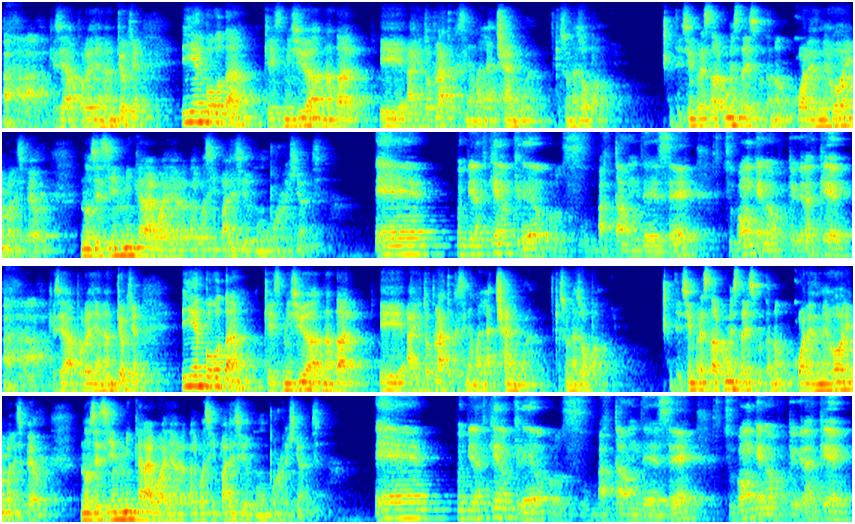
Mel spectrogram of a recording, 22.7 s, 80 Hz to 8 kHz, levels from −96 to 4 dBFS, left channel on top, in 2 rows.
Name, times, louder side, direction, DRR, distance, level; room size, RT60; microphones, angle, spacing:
voice 1, 0.0-0.6 16.3-16.9 17.4-22.5, left 1 dB, ahead, -9 dB, 1.1 m, -32 dB
voice 2, 0.7-2.1 2.4-4.7 5.0-7.1 7.4-8.0 8.8-15.4, right 2 dB, 30° right, 2 dB, 0.4 m, -26 dB
2.9 x 2.9 x 2.3 m, 0.86 s
head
